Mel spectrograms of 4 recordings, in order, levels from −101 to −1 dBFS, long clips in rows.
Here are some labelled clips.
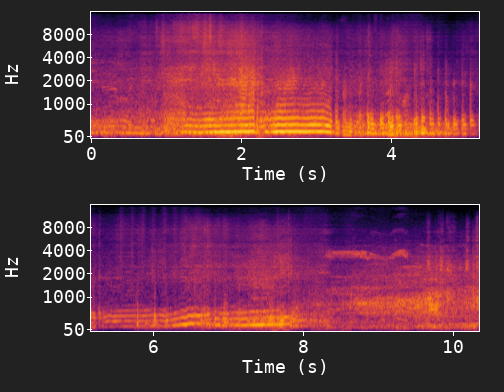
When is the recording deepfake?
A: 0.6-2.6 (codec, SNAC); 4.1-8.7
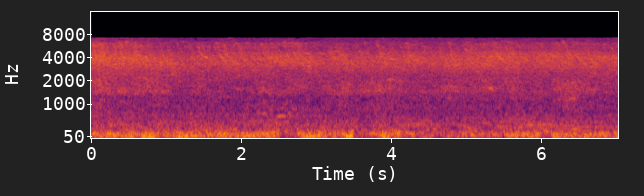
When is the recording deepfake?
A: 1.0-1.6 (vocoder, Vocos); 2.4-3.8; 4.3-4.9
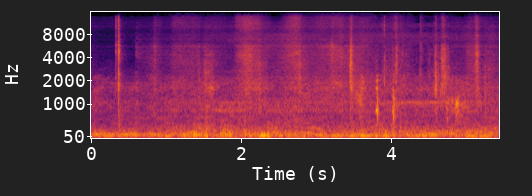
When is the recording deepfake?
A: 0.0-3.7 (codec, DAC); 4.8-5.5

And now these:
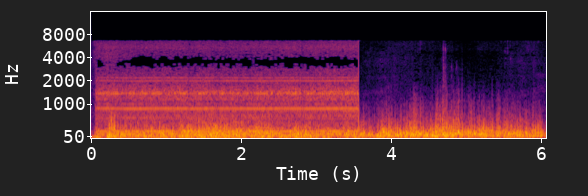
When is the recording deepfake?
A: none

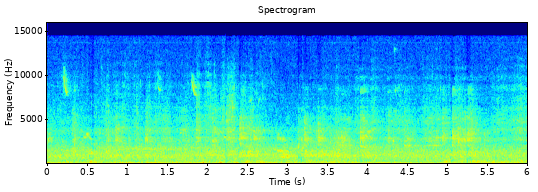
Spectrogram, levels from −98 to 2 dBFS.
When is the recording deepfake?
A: none

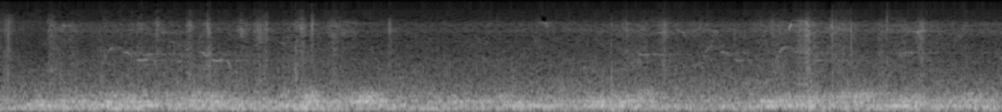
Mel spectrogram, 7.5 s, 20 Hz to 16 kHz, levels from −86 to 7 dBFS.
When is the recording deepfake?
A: none

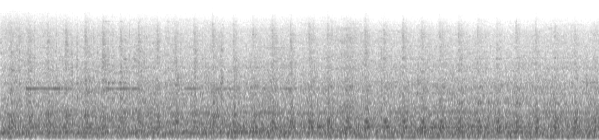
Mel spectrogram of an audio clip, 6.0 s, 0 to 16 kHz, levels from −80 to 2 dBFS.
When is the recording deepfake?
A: none

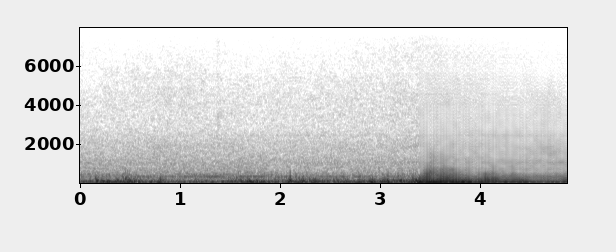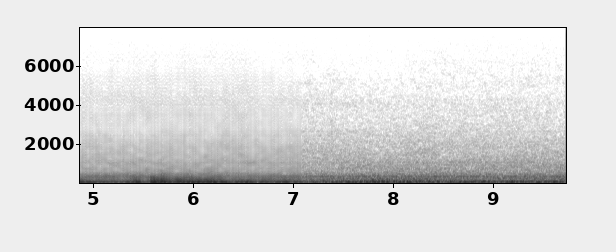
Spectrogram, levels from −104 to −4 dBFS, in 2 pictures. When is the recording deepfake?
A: 3.4-7.1 (vocoder, Vocos)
